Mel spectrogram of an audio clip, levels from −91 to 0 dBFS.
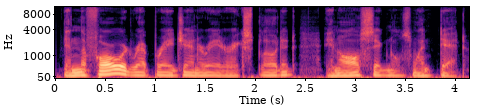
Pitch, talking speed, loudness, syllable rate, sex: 90 Hz, 175 wpm, -18 LUFS, 5.2 syllables/s, male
